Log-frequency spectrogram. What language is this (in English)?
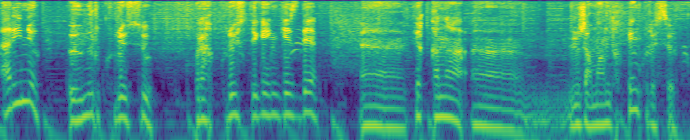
Kazakh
